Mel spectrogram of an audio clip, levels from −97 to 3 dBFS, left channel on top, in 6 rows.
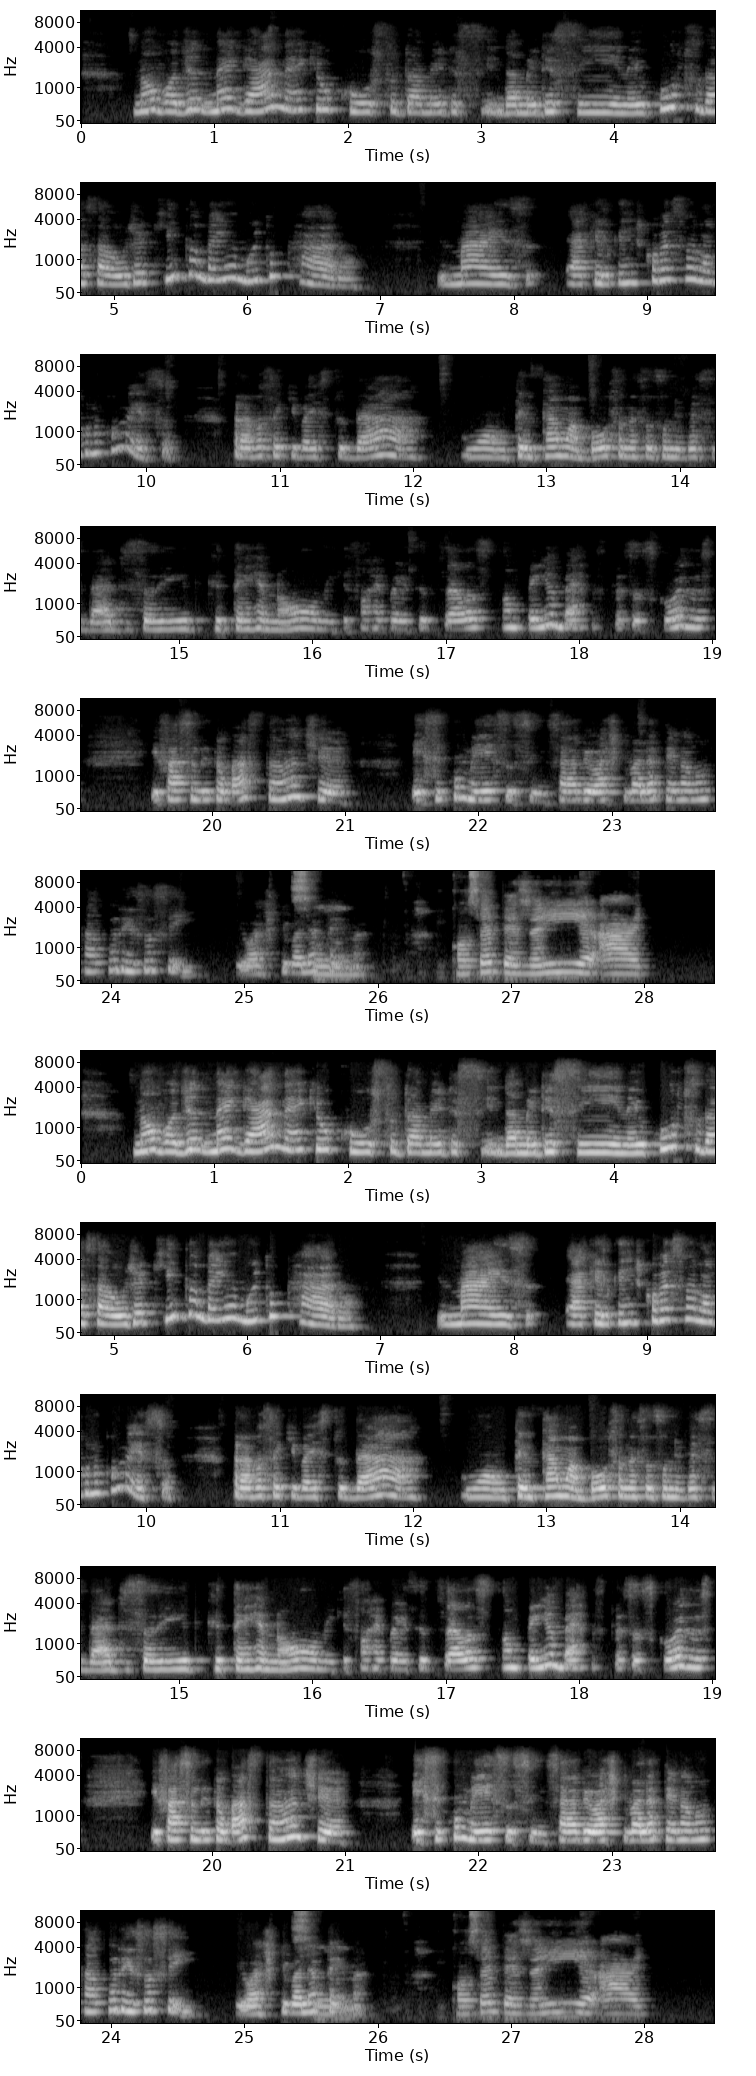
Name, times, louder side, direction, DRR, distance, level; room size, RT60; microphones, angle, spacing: voice 1, 0.4-6.8 7.4-10.2 10.7-12.1 12.4-19.0 19.5-21.0 21.5-24.6 24.9-25.9, right 6 dB, 75° right, 0.3 m, -26 dB
voice 2, 25.4-25.9 26.3-28.0, left 3 dB, 25° left, 0.4 m, -31 dB
2.8 x 2.4 x 2.8 m
head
